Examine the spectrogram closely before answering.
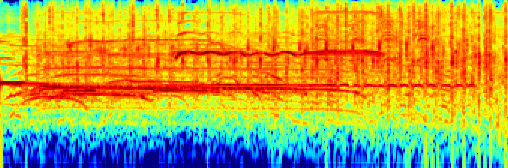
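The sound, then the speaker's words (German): Loud, dense cheering from a protest crowd at a rally for nursing care workers, mixed with clapping and shouts. A few shrill whistles cut through, and the roar stays steady for the whole stretch. “Und wer dafür ist, dass Pflege Schlüsselindustrie wird, der ist jetzt laut.”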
